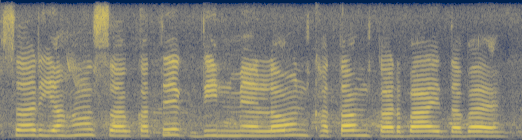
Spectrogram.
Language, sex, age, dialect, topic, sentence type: Maithili, female, 46-50, Eastern / Thethi, banking, question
